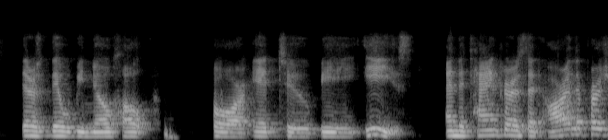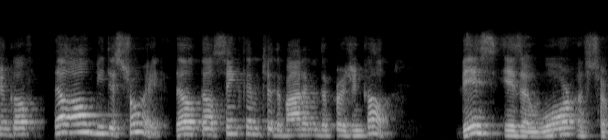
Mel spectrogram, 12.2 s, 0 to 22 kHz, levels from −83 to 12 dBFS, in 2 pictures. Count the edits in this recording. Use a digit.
0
